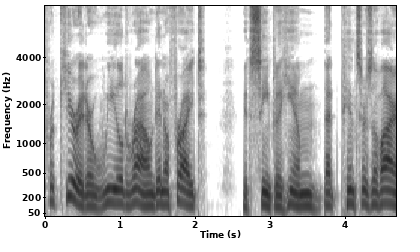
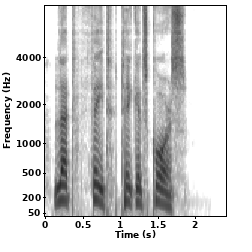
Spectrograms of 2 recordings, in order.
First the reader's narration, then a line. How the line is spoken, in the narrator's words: he cried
